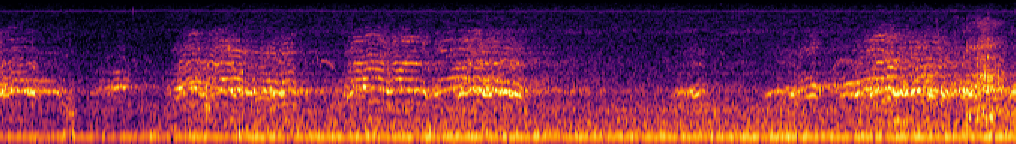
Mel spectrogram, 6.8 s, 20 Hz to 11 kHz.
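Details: On a morning safari drive (18 Aug 2016), Hadeda ibises (Bostrychia hagedash) give loud, harsh, nasal honking calls in bursts of several notes, rising and falling, over a steady low vehicle engine hum.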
